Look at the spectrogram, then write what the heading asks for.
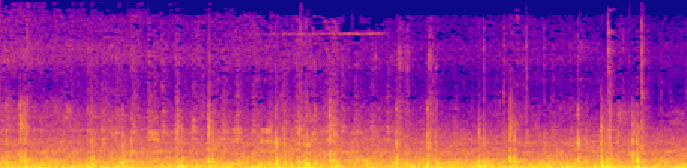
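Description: Miniature railway train's coaches and wagons rolling past close by on the track, with steady rumbling and irregular clicking of wheels over the rail joints.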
